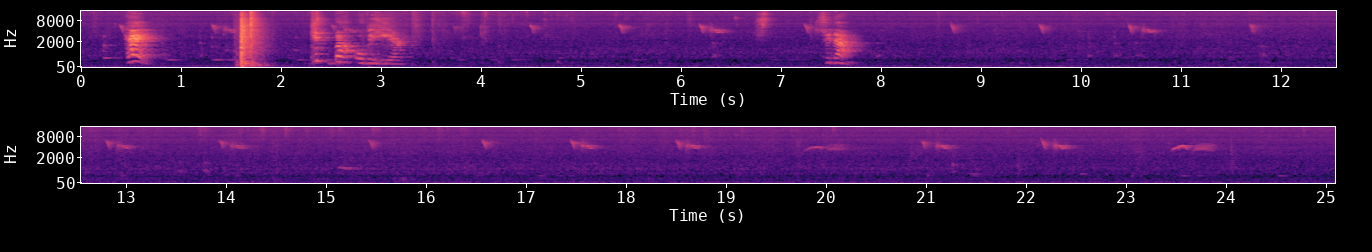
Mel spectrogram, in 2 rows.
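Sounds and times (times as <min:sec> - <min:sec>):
bird high falling chirp: 0:00.2 - 0:02.5.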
